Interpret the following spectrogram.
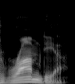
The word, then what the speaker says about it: Ramdia: So while popular culture generally refers to this lost landmass as Lemuria, the spiritual messages state that its true esoteric name, and actually the most accurate pronunciation, is Ramdia.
